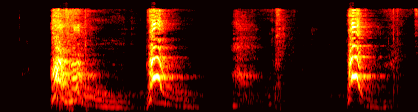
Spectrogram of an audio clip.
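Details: Pet dog Coco, freshly bathed and dodging a brushing at home, barks sharply indoors: two loud barks a second apart, a faint short yip, then one more bark after a pause, with silence between.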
